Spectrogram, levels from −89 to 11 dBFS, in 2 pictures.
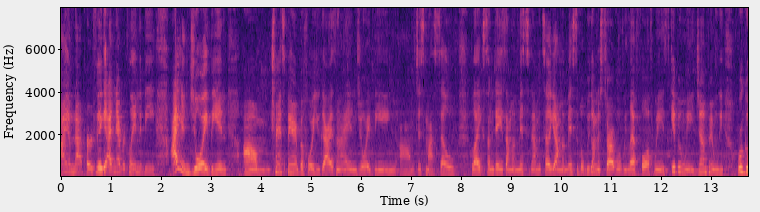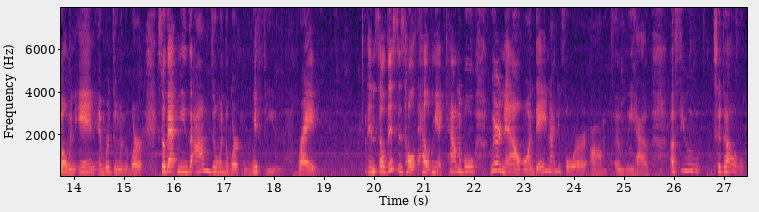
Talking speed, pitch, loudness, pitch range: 210 wpm, 195 Hz, -21 LUFS, 175-235 Hz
